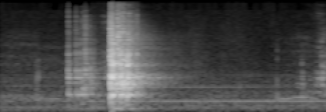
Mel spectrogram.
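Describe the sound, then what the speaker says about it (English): A knife scrapes chopped shishito peppers and other chile ingredients off a cutting board into a dish. There is a short scrape, then a louder clattering sweep against the dish, close and clear with no talking. "So I'm going to scrape this in here."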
